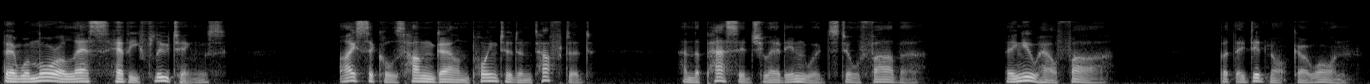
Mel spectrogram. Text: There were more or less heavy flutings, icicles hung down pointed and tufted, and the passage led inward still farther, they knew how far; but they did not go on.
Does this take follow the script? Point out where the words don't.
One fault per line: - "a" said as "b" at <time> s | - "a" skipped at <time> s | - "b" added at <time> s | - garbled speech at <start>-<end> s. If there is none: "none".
none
